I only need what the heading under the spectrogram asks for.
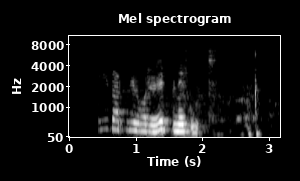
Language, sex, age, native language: Icelandic, female, 18-19, Icelandic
